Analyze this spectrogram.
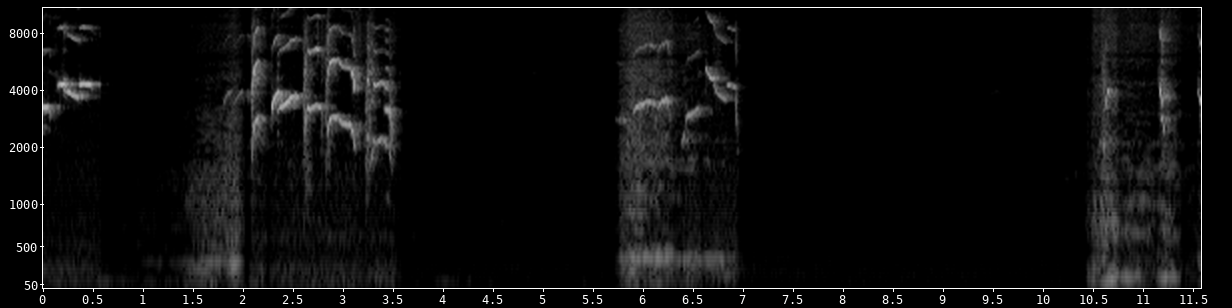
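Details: Young Oriental magpie-robin practising ngriwik with sparrow-like material: three bursts of dense, high chirps and slurred notes, separated by several seconds of silence, the last burst scratchy and clicking.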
